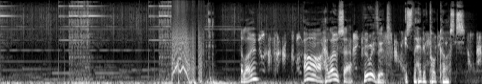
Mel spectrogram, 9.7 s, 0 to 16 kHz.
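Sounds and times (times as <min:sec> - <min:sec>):
old telephone bell ringing from a worn sound effects record: 0:01.2 - 0:02.2, 0:03.0 - 0:04.9
speech: 0:04.8 - 0:05.4, 0:06.1 - 0:09.5.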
